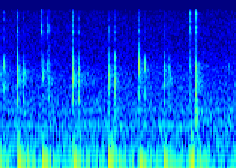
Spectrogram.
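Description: Keys clatter on a computer keyboard as a Ruby run command is typed, about nine crisp, evenly spaced close keystrokes with no talking.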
